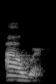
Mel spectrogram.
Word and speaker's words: hour: I often heard Indonesians pronounce this word as hour. So I think we should use it using silent H, so just hour.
